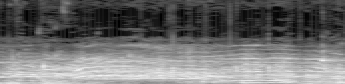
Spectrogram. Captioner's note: cheering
